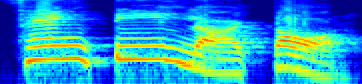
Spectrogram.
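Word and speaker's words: Ventilator: फेंटिलाटोर। फेंटिलाटोर यानी कि फैन, पंखा, क्योंकि जर्मन में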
